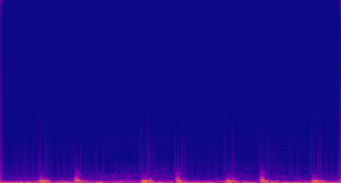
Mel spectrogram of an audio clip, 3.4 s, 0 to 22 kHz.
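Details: Soft, regular low thuds at about 70 beats a minute over a faint hum, an ASMR recording of a person's own normal resting heartbeat.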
